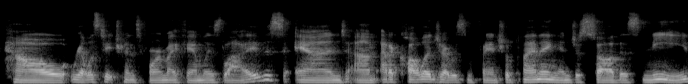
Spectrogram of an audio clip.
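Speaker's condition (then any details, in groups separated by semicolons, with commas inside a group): No condition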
